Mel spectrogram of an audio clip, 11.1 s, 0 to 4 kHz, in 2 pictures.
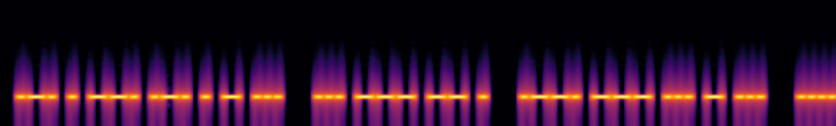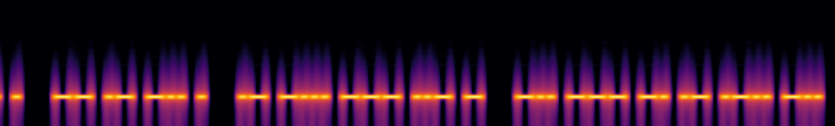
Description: Morse code, heard as a keyed tone, about 36 wpm, 550 Hz. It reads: REGRETS SOME POSTS HE MADE ABOUT DONALD
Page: news headlines in morse code at 35 wpm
